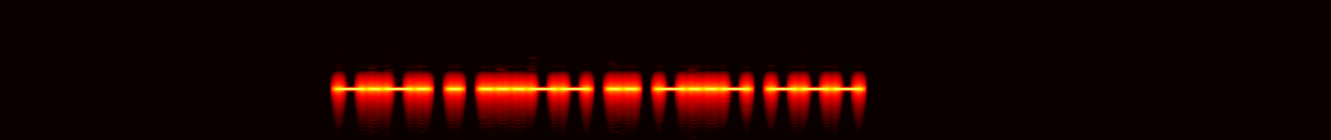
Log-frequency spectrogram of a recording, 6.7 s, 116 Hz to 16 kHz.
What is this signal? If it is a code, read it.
Morse code, heard as a keyed tone, about 30 wpm, 700 Hz. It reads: CE3IXO
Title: DXCC-100 Call Signs - 6 Characters - Repeated 2x - 30wpm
